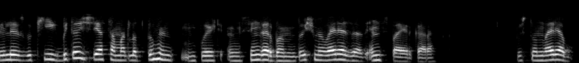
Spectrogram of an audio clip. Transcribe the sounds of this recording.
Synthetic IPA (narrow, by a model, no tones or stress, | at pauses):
pɛɦleʊs̬koʈʰiːk̚bit̪ot͡ʃʰzasamɐt̪ləbt̪uɦẽnpeʈʰsɪ̃ŋɡəɾbɐnt̪oʃmẽʋaːɾjazʲjaːd̪ɪ̰nspaːjəɾkɐɾaː | pusʰt̪unʋaːɾja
